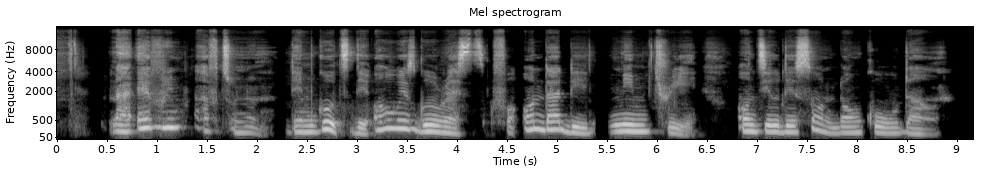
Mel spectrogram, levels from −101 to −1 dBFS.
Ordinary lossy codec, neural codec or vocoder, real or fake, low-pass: none; none; real; 14.4 kHz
